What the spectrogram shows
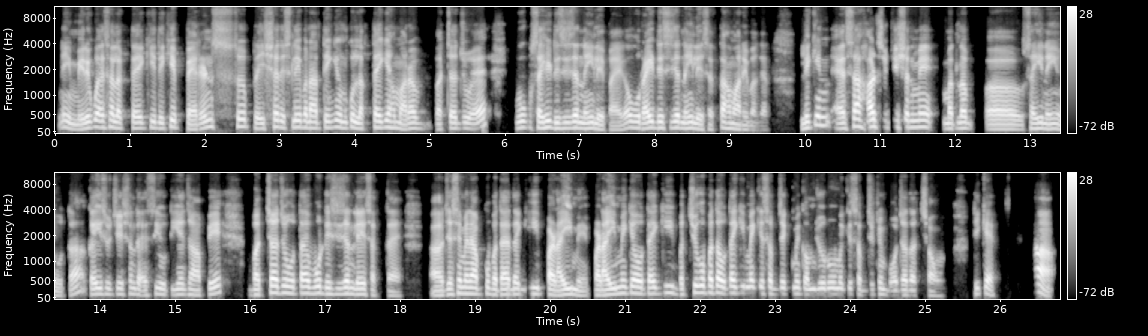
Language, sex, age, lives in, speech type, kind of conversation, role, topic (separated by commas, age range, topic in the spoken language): Hindi, male, 30-34, India, conversation, podcast, guest, Parents ka pressure tum par kaise asar karta tha?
